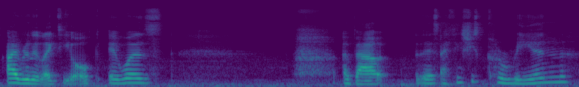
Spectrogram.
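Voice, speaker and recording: A woman's voice: lowish voice, slow pace, vocal fry, a little mellow. A young woman casually rambling through blunt opinions on books she has read, with lots of fillers. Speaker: book vlogger. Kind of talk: casual chat.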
